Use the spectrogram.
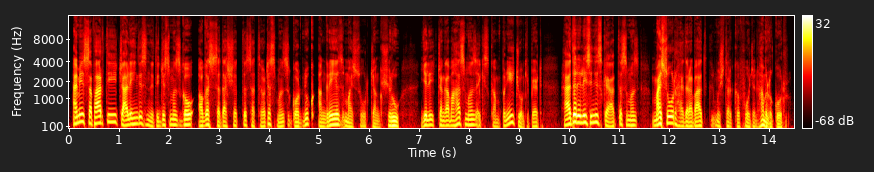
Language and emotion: Kashmiri, neutral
